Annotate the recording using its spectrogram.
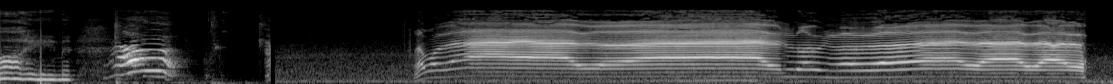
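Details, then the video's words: House cat's long, loud, sustained yowl lasting several seconds, with a brief break partway, after a few shorter meows and human voices at the start. "Cats talking !!"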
